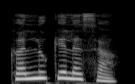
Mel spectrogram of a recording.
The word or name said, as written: ಘಿಲಘಿಲಿಸು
